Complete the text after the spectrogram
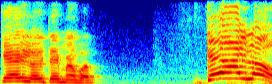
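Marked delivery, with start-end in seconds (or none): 2.1-2.7 high, drawn-out holler; raised voice, calling to the door; yelling out. Acted. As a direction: call out to whoever has come. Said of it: "চিল্লাইতাছো কে".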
